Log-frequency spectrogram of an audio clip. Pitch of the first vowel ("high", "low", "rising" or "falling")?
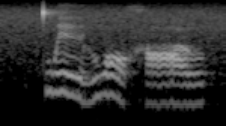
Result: falling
